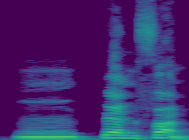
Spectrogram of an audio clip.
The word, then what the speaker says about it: pension: जैसे देख लीजिए, हम एक लिख दे रहे हैं पेंशन, ठीक है, पेंशन, यहाँ पर लीजिए पेंशन, PENSION, ठीक है, इसको हम लोग क्या पढ़ते हैं, पेंशन।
